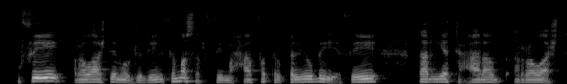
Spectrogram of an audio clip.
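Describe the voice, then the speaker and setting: Man with a dark, mellow tone against a quiet background. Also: medium pitch for a man, ordinary pitch variation, moderate pace. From southern Jordan (Shobak). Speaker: content creator. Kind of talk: direct-to-camera talk answering comments.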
